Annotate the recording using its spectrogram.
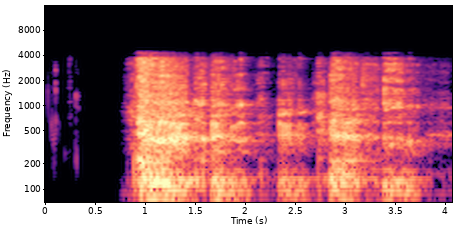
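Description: A recorded lion roar played as a sound effect over the phone-quality broadcast. It starts about a second in and goes on loud in several long surges.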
